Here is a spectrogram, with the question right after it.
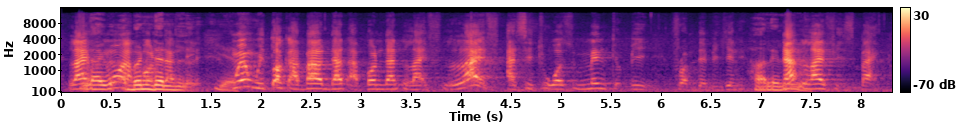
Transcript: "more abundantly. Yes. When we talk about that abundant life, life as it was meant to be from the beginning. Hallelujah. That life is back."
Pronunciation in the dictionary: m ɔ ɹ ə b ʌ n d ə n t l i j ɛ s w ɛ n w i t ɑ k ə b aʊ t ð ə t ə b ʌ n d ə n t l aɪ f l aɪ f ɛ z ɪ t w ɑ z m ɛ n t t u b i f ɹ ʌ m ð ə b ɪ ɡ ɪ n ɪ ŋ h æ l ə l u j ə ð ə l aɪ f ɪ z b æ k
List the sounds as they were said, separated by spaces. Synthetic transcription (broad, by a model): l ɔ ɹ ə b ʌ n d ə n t l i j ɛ w ɛ n w i t ɑ k ə b aʊ t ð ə t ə b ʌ n d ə n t l aɪ f l aɪ f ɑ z ɪ t w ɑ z m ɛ n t t u b i f ɹ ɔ m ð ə b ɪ ɡ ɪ n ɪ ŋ h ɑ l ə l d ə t l aɪ f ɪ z b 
